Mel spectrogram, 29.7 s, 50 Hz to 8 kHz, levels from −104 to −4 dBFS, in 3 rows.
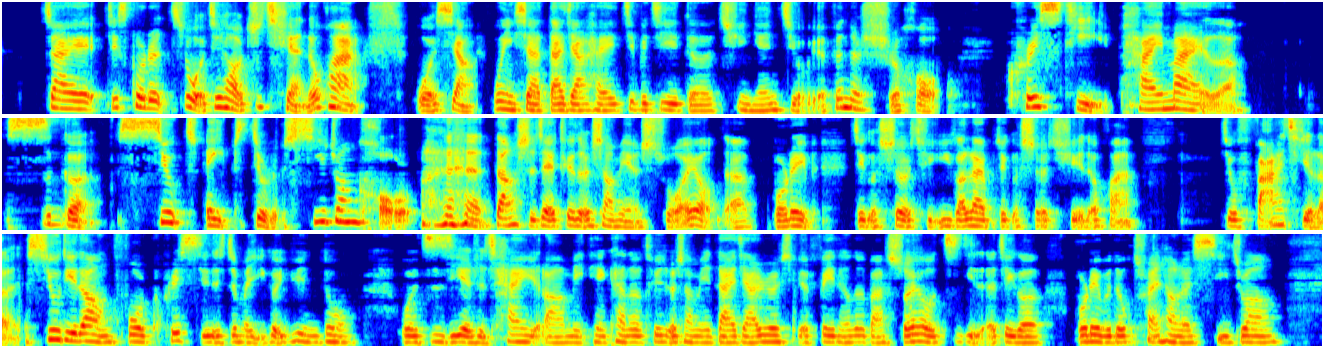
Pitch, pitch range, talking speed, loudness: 175 Hz, 165-200 Hz, 365 characters per minute, -23 LUFS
